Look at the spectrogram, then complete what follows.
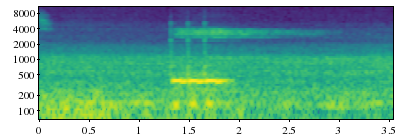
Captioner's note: beepbeepbeep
